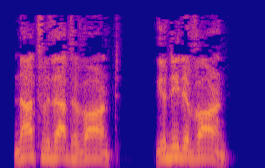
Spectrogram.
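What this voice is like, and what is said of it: Man's voice, Middle Eastern accent. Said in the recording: “a man's voice with a Middle Eastern accent”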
